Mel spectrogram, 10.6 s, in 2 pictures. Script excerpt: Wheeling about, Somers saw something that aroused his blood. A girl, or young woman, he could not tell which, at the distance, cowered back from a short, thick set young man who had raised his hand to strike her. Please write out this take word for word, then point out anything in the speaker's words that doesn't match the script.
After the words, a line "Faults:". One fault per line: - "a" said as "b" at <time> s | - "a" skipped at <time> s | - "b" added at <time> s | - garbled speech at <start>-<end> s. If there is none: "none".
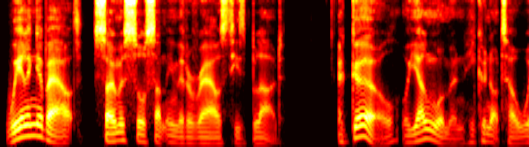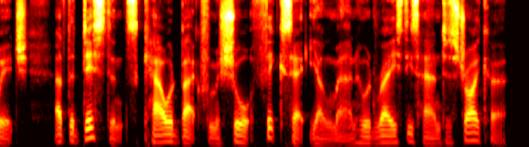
Wheeling about, Somers saw something that aroused his blood. A girl, or young woman, he could not tell which, at the distance, cowered back from a short, thick set young man who had raised his hand to strike her.
Faults:
none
